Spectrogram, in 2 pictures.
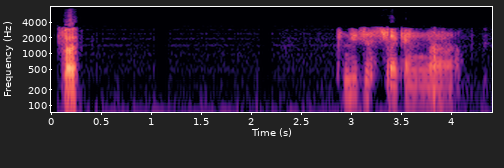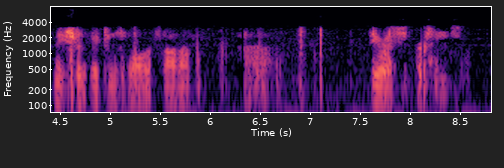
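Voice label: police radio dispatch, Scottsdale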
